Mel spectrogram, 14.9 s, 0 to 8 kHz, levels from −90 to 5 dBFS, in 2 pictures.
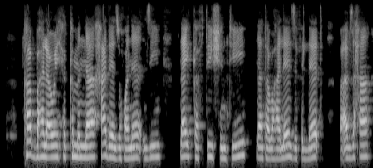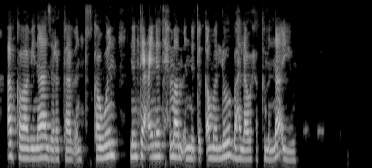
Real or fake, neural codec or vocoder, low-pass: real; none; 7.2 kHz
